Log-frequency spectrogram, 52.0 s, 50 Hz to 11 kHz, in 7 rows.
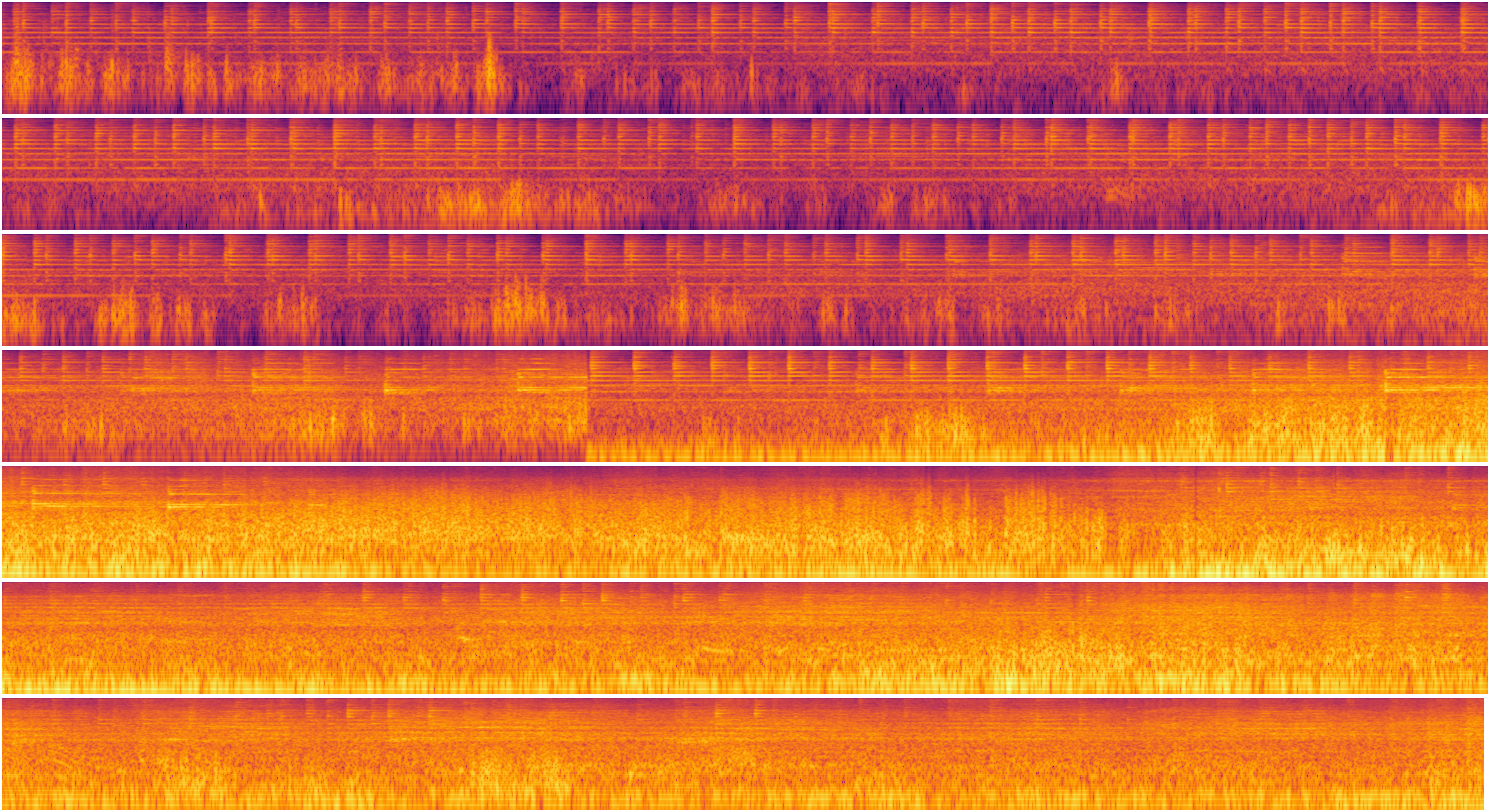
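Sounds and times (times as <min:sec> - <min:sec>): crossing warning bell ringing: 0:00.0 - 0:51.9
diesel locomotive rumble: 0:24.9 - 0:51.9.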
